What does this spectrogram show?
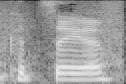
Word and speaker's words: Coetzee: And if you want to correct me on my pronunciation, that's cool, but I had a university professor call him J.M. Coetzee, so I'm gonna call him J.M. Coetzee.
